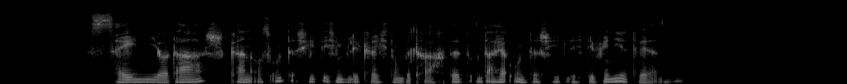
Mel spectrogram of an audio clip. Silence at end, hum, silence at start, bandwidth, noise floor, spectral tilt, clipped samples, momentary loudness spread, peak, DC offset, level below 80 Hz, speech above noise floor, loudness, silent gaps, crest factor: 1.65 s; none; 0.9 s; 11.5 kHz; -78 dBFS; -3 dB/octave; under 0.1%; 8 LU; -22 dBFS; under 0.1%; -70 dBFS; 35 dB; -42 LUFS; none; 24 dB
